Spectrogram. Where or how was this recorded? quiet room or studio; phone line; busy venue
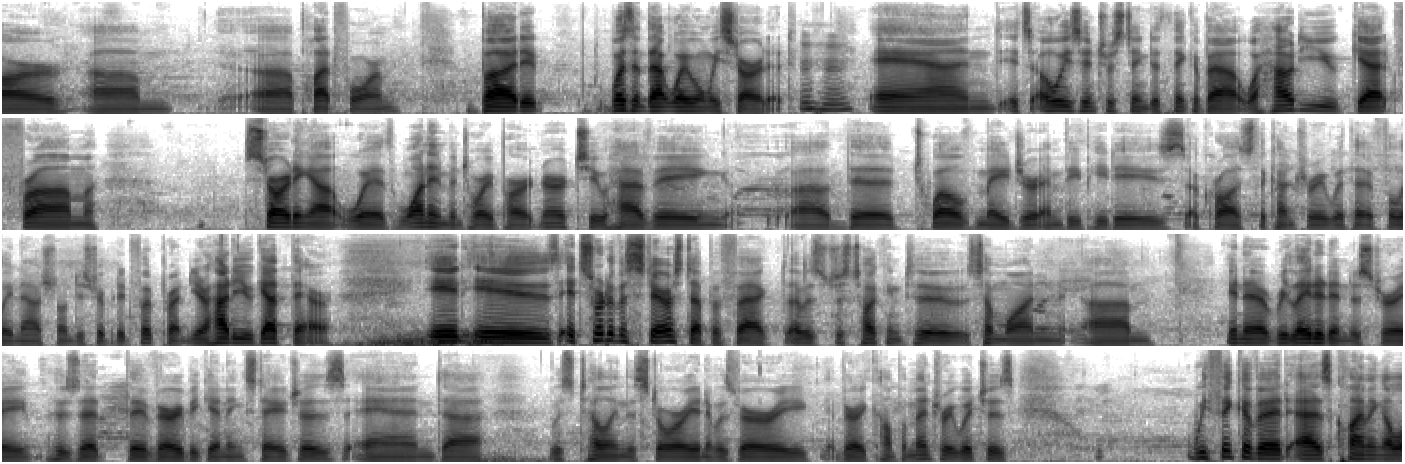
busy venue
